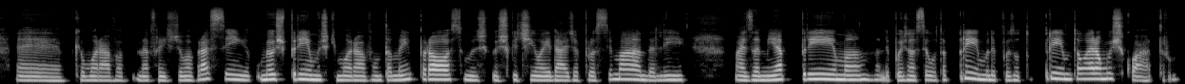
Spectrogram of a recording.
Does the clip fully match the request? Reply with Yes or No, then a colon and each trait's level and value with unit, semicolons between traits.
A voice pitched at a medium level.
No: high, 205 Hz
